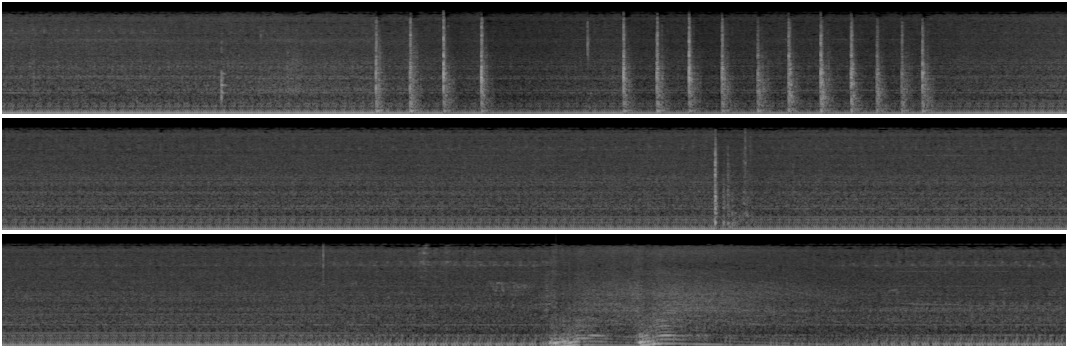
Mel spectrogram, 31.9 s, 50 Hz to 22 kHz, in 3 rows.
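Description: Car engine, a 2005 Mini Cooper's four-cylinder, running at a steady idle. A run of regular clicks, about one and a half a second, comes a few seconds in. Near the end there are two short swings in pitch, heard as two loud bursts.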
